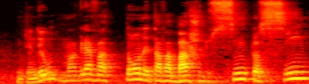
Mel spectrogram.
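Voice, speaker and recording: This man has a fairly high pitch and lively intonation, heard with audible room echo. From Espírito Santo, Brazil. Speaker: fashion consultant and influencer. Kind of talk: casual chat.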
